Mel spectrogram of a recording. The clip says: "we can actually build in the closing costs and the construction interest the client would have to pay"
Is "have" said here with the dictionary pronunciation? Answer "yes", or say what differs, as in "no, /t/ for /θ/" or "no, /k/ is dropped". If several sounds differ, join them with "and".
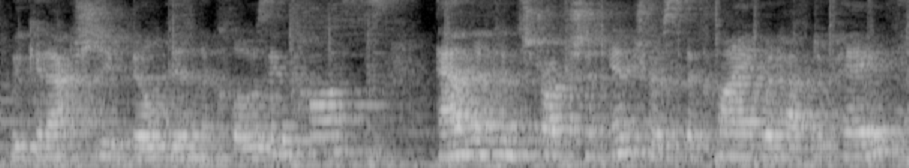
no, /f/ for /v/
